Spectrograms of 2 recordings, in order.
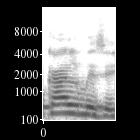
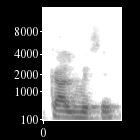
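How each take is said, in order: First: Higher-pitched mock order to calm down; mild mock shout. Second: Said in the usual way. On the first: Shown as a demonstration. Teacher showing how not to calm someone, mild mock shout. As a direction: lightly imitate someone yelling for calm. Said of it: "y estoy gritando". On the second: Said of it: "no es buena idea decir".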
